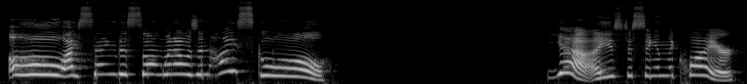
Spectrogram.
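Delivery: light up as the memory hits; excited. Acted. Remembering singing it in the high school choir, excited.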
